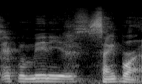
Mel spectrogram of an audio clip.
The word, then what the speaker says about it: Equanimeous: With Darnell Mooney, with Byron Pringle, with how you pronounce folks' name? Equanimeous.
